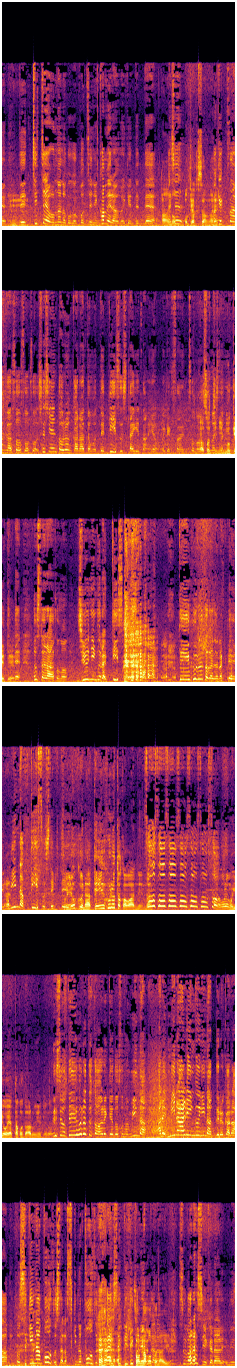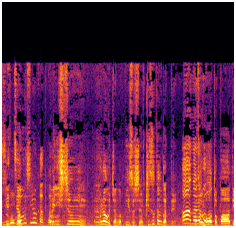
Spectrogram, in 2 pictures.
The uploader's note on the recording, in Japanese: 野外のため雑音多め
